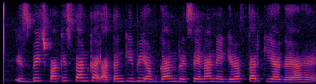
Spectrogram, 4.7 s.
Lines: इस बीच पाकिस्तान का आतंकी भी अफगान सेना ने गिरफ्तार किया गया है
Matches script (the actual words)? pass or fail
pass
